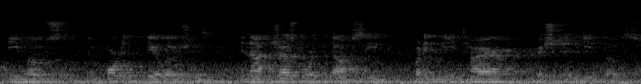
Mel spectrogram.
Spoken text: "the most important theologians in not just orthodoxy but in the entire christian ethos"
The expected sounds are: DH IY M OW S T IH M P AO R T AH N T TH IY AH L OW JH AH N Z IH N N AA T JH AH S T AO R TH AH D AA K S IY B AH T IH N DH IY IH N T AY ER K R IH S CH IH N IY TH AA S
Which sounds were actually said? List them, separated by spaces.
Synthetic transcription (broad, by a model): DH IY M OW S T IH M P AO R T N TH IY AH L OW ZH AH N Z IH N N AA T JH AH S T AO R TH AH D AA K S IY B AH T IH N DH IY IH N T AY ER K R IH S CH IH N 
